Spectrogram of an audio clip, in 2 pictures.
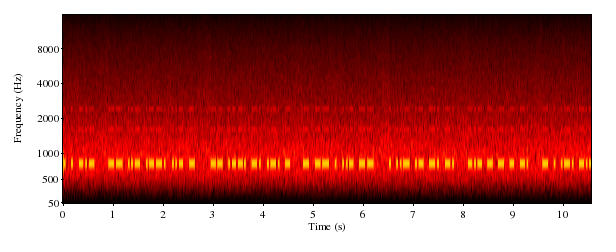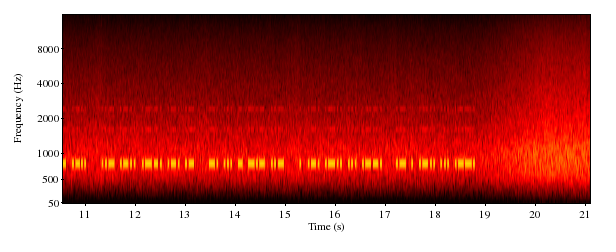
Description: Morse code, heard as a keyed tone, hand-sent with a bug key, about 35 wpm, 810 Hz, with radio static. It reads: … MUPUT MPNRT TMEUM EUANN KTTTN TERKL ULPRA NSTKU ERLSP AELSP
